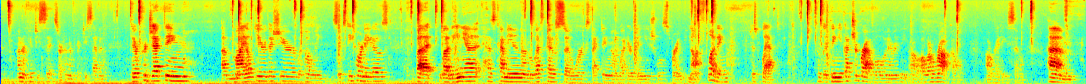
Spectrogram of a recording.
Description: The Nowata County Commissioners met for their weekly meeting on Monday morning at the Nowata County Courthouse Annex.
